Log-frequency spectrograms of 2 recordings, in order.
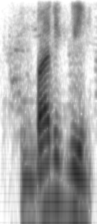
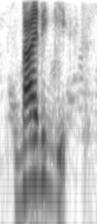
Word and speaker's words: Barigui: O bairro do senhor é Bagiri, né? – Barigui. – Barigui. Barigui, falei errado.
